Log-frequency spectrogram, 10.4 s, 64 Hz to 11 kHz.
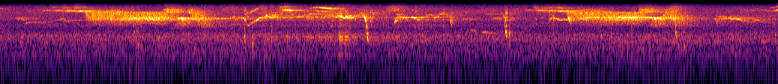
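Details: White-tailed eaglet in a nest in Nizhnyaya Kama National Park, Tatarstan, on 30 June 2024, gives thin, high squealing begging notes in short bursts over rushing wind, with scattered sharp knocks and rustles, apparently squabbling with its mother over feathers its father brought.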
